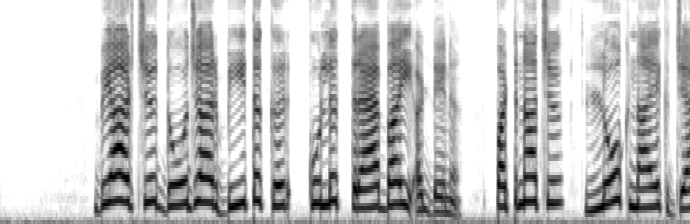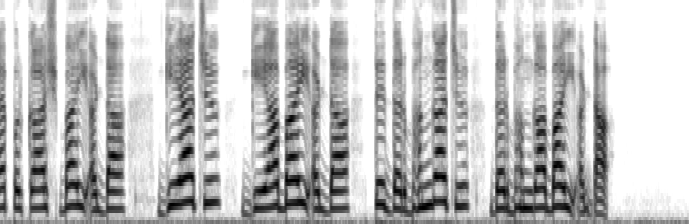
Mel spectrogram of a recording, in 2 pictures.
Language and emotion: Dogri, neutral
